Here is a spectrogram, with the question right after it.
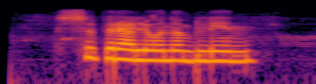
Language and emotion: Russian, neutral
